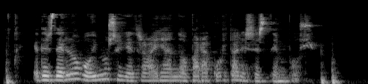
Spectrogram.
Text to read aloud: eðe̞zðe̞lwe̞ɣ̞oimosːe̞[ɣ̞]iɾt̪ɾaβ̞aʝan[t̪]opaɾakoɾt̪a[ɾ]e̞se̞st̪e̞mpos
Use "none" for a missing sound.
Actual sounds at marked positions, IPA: ɣ̞, d̪, ɾ

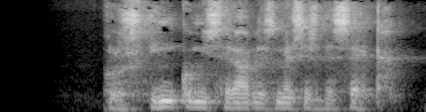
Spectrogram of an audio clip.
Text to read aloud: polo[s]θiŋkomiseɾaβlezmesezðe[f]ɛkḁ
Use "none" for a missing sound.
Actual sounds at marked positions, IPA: s, s

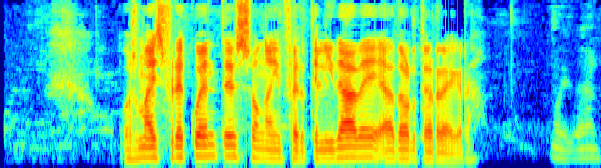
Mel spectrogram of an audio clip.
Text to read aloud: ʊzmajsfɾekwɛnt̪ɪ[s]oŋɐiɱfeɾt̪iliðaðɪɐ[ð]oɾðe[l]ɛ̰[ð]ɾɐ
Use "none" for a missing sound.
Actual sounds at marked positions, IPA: sː, ð, r, ɣ

